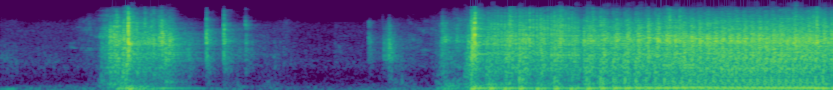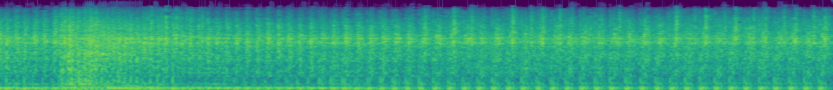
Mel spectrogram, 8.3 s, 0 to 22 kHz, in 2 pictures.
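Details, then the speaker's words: Kawasaki Mojave 250 single-cylinder first started after sitting two years: idles with a quick, even ticking over the exhaust beat; owner suspects a loose timing chain and plans to tighten it; cause not confirmed. "I don't know if you could hear that ticking, but it sounded to me like the timing chain."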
